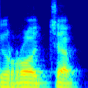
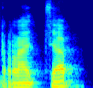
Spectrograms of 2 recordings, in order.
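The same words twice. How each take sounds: First: It is said following the original Arabic letters. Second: It is said with a local Indonesian pronunciation. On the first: The speaker calls it right. "tapi Rajab" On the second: The speaker calls it wrong. "Bukan Rajab"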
